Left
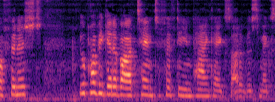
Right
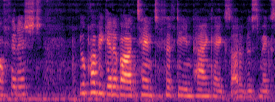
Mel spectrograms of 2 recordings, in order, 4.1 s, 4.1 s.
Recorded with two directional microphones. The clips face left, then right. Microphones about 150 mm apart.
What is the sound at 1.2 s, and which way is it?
A woman's voice, 30° left (ahead or behind).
